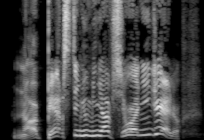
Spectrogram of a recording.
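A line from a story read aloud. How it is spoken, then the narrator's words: Shrill squeal. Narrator (Russian): взвизгнул Борис Ильич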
